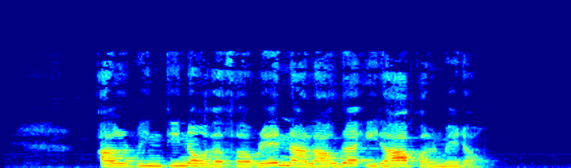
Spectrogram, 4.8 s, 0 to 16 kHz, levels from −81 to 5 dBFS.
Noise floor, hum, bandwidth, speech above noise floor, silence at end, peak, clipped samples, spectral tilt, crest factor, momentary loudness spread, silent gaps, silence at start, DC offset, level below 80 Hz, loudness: -68 dBFS; none; 11.5 kHz; 50 dB; 0.75 s; -2 dBFS; under 0.1%; -5 dB/octave; 18 dB; 9 LU; none; 0.8 s; under 0.1%; -62 dBFS; -19 LUFS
